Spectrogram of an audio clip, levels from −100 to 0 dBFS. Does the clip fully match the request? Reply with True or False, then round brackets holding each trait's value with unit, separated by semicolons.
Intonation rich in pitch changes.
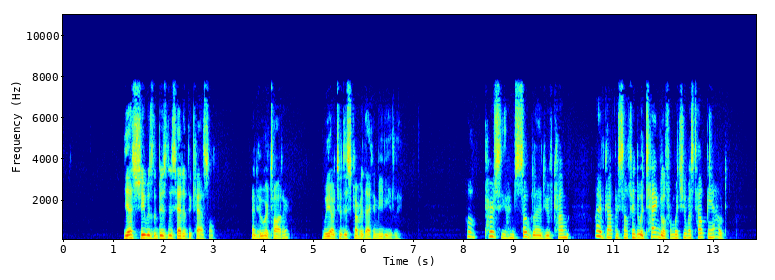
True (6.4 semitones)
